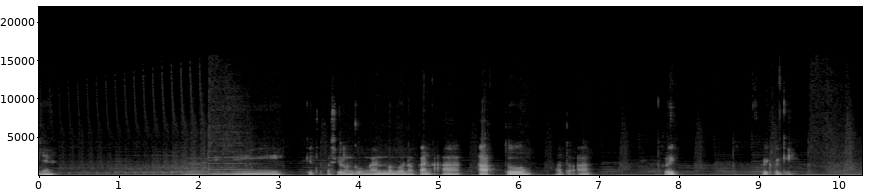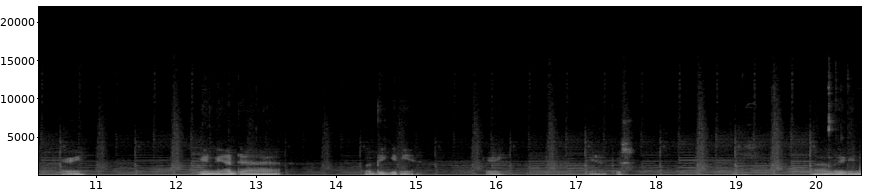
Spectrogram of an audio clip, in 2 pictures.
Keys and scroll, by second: 1.1 a, 12.5 l, 16.8 e, 18.3 o, 20.3 space.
